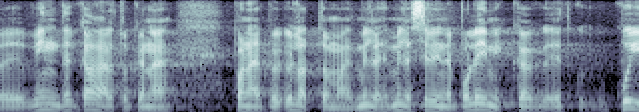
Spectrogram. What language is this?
Estonian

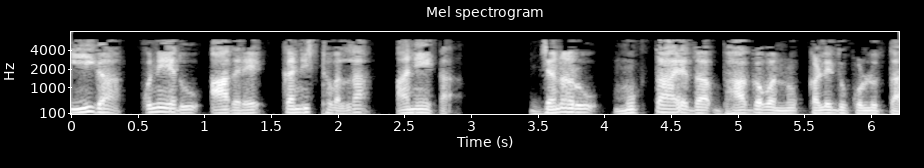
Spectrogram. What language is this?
Kannada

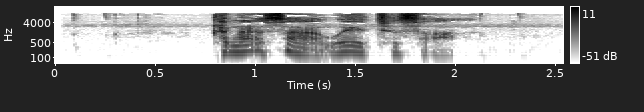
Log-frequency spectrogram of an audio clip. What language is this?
Thai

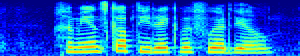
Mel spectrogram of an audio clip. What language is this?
Afrikaans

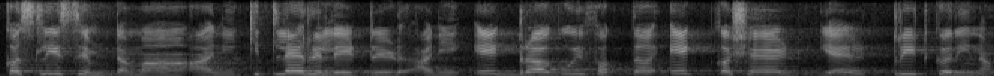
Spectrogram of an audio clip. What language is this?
Konkani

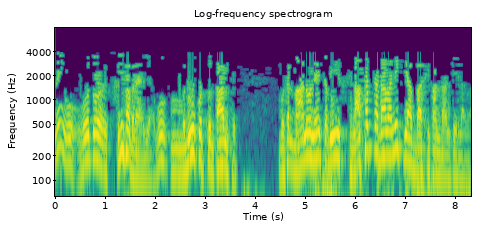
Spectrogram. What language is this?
Urdu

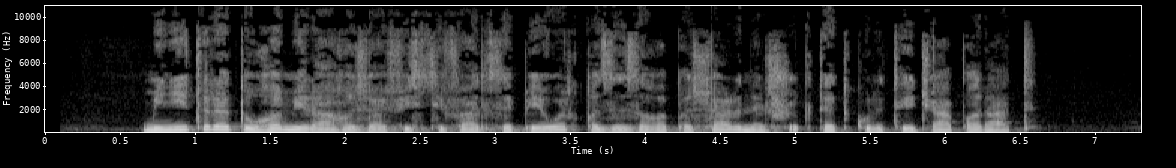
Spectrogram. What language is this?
Kabardian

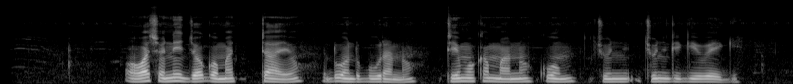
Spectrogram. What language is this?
Luo (Kenya and Tanzania)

